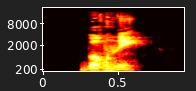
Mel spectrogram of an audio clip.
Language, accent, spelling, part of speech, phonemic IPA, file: French, France, borner, verb, /bɔʁ.ne/, LL-Q150 (fra)-borner.wav
- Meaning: 1. to limit, confine 2. to confine oneself (à faire to doing something) 3. to content oneself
